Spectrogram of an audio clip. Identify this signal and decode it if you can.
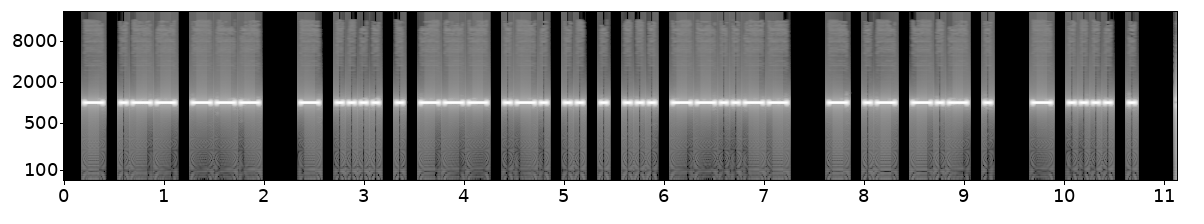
Morse code, heard as a keyed tone, about 20 wpm, 1000 Hz. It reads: TWO THEORIES, TAKE THE
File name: qotdfiles / 20wpm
